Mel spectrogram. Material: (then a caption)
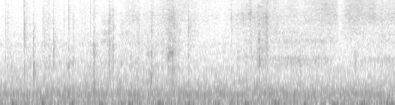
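Plastic foil. A small, full, flat green laminated plastic-foil scalp-pack pouch is held and tapped and scratched with long nails. Quick, bright crinkly ticks and scratchy rustles repeat over a steady low hum, at an even, quiet level throughout.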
